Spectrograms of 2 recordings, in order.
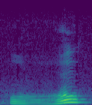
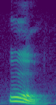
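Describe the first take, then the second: First: The pitch dips low then rises. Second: The pitch falls sharply from high to low. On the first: "삼성일 때는" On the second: "사성일 경우에는"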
